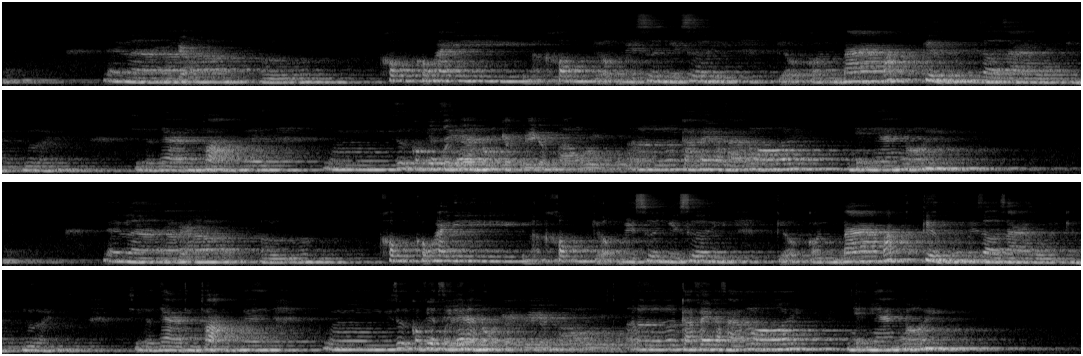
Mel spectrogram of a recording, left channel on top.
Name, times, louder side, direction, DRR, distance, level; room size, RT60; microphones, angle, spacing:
voice 1, 1.0-3.3 3.8-11.5 12.1-15.9 16.2-16.3 17.0-19.0 19.2-20.4, right 1 dB, 85° right, 3 dB, 1.4 m, -26 dB
voice 2, 1.5-2.0 13.4-13.5 15.2-17.0, left 2 dB, 60° left, -2 dB, 2.7 m, -33 dB
13.0 x 8.6 x 7.8 m, 2.1 s
head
